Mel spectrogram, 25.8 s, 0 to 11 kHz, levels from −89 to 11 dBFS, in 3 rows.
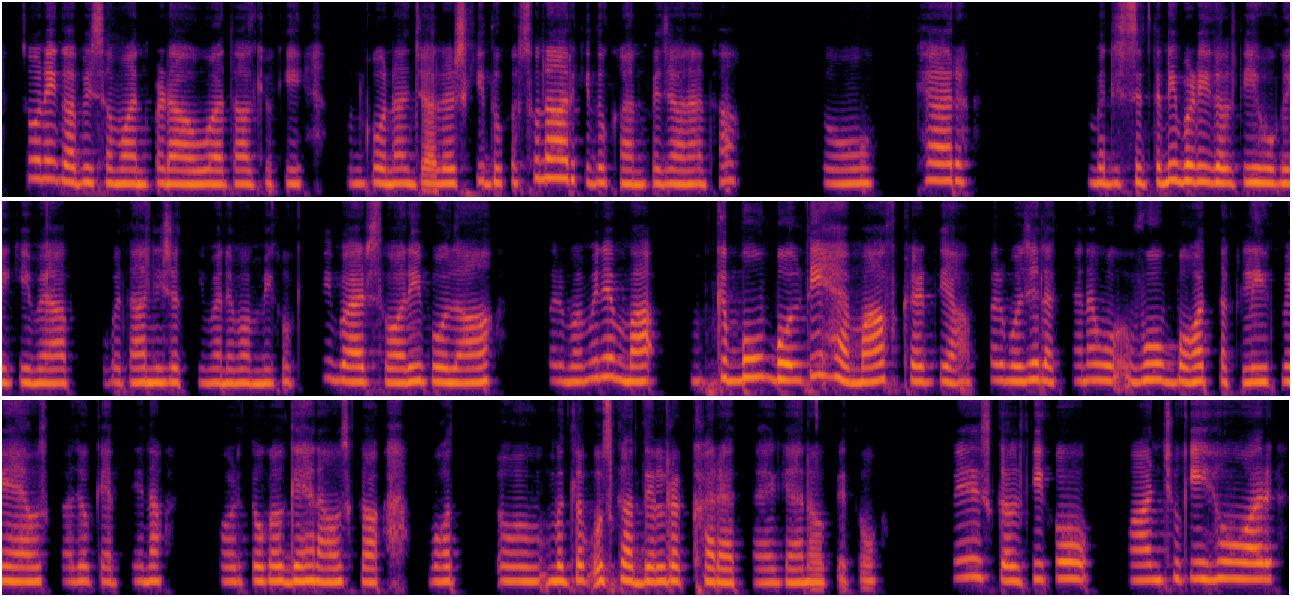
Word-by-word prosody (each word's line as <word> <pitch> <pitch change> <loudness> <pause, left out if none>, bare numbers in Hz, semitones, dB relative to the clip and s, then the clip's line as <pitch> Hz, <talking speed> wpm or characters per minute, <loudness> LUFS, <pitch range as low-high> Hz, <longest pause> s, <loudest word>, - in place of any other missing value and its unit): सोने 320 -1 0
का 270 - +1
भी 255 +1 0
सामान 235 -2 +1
पड़ा 235 -1 +1
हुआ 230 0 +2
था 230 0 0
क्योंकि 235 +1 -7 0.3
उनको 240 +1 -3
न 240 +1 +1
ज्वेलर्स 240 +1 +1
कि 275 - -9
दुक 250 +1 -4
सुनार 325 0 +3
की 255 - -10
दुकान 235 -2 -2
पे 240 +1 -5
जाना 230 0 0
था। 265 +5 -8 0.6
तो 240 0 -2 0.4
ख़ैर 290 -1 +1 0.9
मेरे 240 -1 -2
से 255 +3 -2
इतनी 260 +4 +1
बड़ी 270 -2 +4
गलती 255 0 +2
हो 250 -1 +4
गई 240 0 0
कि 235 0 -3
मैं 230 0 +1
आपको 230 0 -5
बता 240 0 -3
नहीं 240 0 +3
सकती 240 -1 -5
मैंने 230 -1 -1
मम्मी 230 0 +1
को 250 +2 -9
कितनी 295 +6 -18
बार 250 -1 +4
सॉरी 245 +1 +1
बोला 240 -1 +3 0.4
पर 265 -1 -10
मम्मी 255 +4 -2
ने 330 +1 +2
मा 260 -2 +4 0.5
क 265 -4 +2
वो 320 +1 +5
बोलती 290 +3 +4
हैं 320 -6 +3
माफ़ 250 +4 +3
कर 260 -2 +1
दिया 250 -1 -2 0.2
पर 275 0 -4
मुझे 265 +2 +2
लगता 265 0 -4
है - - -6
ना, 275 - -1
वो 265 -1 +1
वो 280 +3 +3
बहुत 255 +1 +3
तक़लीफ़ 245 0 -1
में 255 - +2
है। 240 0 +3
उसका 240 0 -5
जो 245 +1 -1
कहते 235 0 -10
हैं - - -5
ना 245 - +1 0.4
औरतों 240 0 -2
का 250 0 +2
गहना 245 -1 +4
उसका 230 -1 -1 0.3
बहुत 245 0 -2 0.3
अ, - - -5
मतलब 245 +1 +1
उसका 255 0 +3
दिल 240 +2 +3
रखा 245 -1 +1
रहता 225 0 0
है 225 0 -3
गहनों 230 +1 +1
पे। - - -9
तो 130 - -8 0.6
मैं 305 +1 -3
इस 305 - -4
गलती 250 +2 +1
को 290 - +5 0.4
मान 260 0 +1
चुकी 285 +1 0
हूँ 290 +1 +2
और 275 0 +5
245 Hz, 210 wpm, -23 LUFS, 235-265 Hz, 0.9 s, वो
